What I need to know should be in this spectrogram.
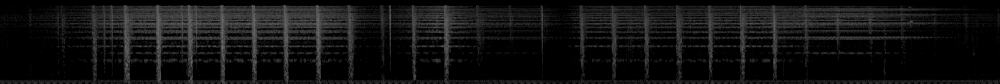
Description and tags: Ambience Spooky Electric Loop 00
An electric ambience sound to be used in sci-fi games, or similar futuristic sounding games. Useful for establishing a mystical spooky background atmosphere for building up suspense while the main character is exploring dangerous territory.
ambience, ambient, atmosphere, cinematic, dark, drone, electric, electronic, futuristic, game, gamedev, gamedeveloping, games, gaming, horror, indiedev, indiegamedev, loop, sci-fi, sfx, soundscape, spooky, video-game, videogames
